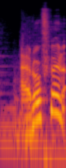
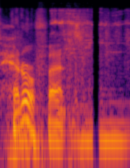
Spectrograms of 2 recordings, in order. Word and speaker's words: hierophant: freedom and new power wait it's pronounced as aerophone i thought was pronounced as heterophant have i been mispronouncing that the entire time holy fair close i thought i really thought it was pronounced as head or fent screw it i'm just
